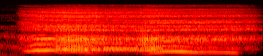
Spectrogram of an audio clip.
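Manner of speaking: sharp high gasp of shock; surprised gasp. Real, not acted. Shocked look at scoreboard.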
